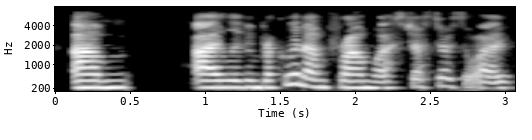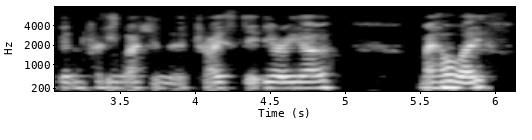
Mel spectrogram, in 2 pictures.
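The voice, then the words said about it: New York accent. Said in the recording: “I'm from New York, if you can't hear in my accent.”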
